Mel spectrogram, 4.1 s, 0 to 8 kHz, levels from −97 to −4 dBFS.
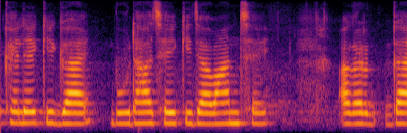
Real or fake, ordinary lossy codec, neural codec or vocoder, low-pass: real; none; none; none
